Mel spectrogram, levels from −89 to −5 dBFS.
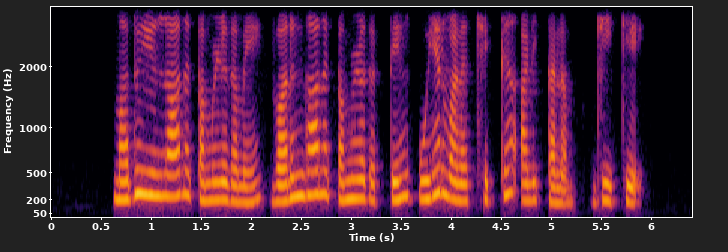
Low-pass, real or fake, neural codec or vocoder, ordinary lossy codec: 3.6 kHz; fake; autoencoder, 22.05 kHz, a latent of 192 numbers a frame, VITS, trained on one speaker; Opus, 24 kbps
